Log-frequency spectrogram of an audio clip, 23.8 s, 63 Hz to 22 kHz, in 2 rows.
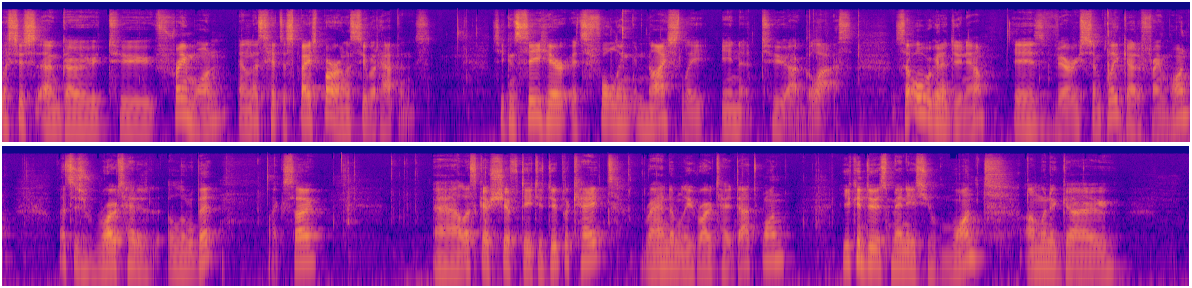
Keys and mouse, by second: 2.8 space, 6.1 space, 8.5 KP_1, 9.8 z, 11.0 shift+Left, 12.4 r, 14.4-23.7 middle drag, 14.4 g, 15.7 r, 16.9 shift+d, 18.0 r, 19.4 r, 22.0 KP_3.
